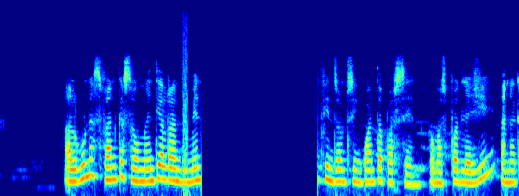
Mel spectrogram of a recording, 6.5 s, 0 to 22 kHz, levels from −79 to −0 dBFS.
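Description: At 2.28 s, a loose connector crackle runs for about 70 ms until 2.36 s. A worn or dirty contact is making and breaking, chopping the speech into a scratchy burst. The waveform shows jagged gaps and spikes, and the spectrogram shows thin, broadband vertical streaks.

From 2.51 s to 3.97 s, a rebuffering stall drops the speech to dead silence because the player ran out of downloaded audio. It resumes exactly where it stopped, with nothing lost but 1.46 s added. The waveform is a flat line, and the spectrogram is an empty gap.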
